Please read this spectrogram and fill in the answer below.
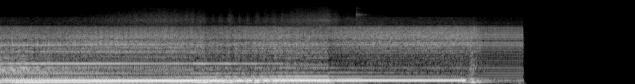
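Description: Shoegaze rock song ending on distorted electric guitars holding a loud sustained chord. Part of the chord drops away a little past three seconds, and the sound cuts off suddenly a little after five seconds into silence.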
